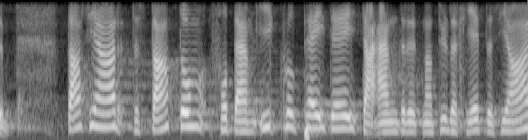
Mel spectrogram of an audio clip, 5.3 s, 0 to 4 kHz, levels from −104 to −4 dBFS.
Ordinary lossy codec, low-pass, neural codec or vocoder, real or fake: none; 3.6 kHz; vocoder, 24 kHz, 100 mel bands, Vocos; fake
